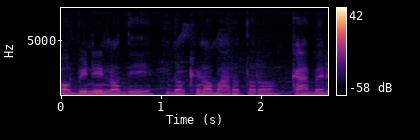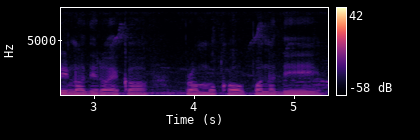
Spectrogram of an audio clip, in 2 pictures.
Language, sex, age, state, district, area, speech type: Odia, male, 18-30, Odisha, Rayagada, rural, read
